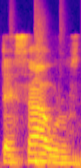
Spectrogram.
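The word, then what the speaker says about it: thesaurus: significa hermosa muy limpio la siguiente regla de referente a las letras ch a esta combinación simplemente pues borramos la h y se va a pronunciar solamente la t así como la palabra tesoro que es de sauros la vamos a pronunciar como tesauros tal cual la letra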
